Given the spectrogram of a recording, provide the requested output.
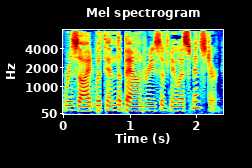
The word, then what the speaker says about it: New Westminster: So let's do a search there for the New Westminster Master Transportation. – Hey, you said it properly. Most people say New Westminster. – They're not from here. – I'm from here, and I often say it.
